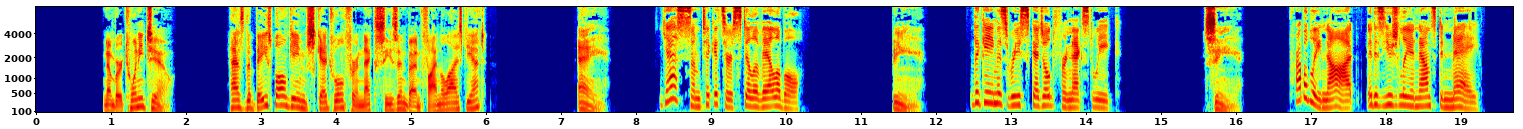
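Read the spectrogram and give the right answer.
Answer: C: Probably not. It is usually announced in May.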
